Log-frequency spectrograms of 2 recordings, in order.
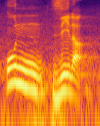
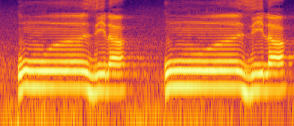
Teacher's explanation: Nun mati bertemu zai di sini hukumnya ikhfa hakiki, dibaca dengan dengung yang samar.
